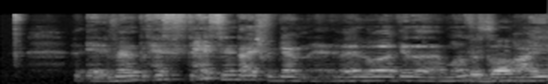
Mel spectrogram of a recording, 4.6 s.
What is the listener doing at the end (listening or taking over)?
listening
